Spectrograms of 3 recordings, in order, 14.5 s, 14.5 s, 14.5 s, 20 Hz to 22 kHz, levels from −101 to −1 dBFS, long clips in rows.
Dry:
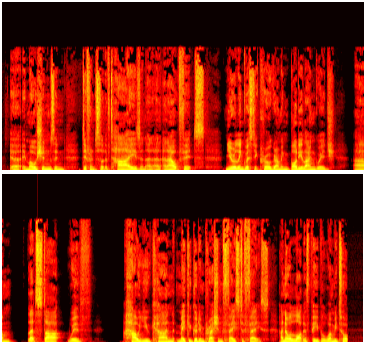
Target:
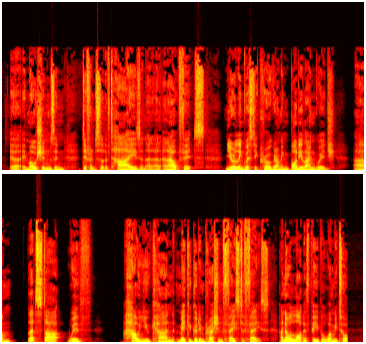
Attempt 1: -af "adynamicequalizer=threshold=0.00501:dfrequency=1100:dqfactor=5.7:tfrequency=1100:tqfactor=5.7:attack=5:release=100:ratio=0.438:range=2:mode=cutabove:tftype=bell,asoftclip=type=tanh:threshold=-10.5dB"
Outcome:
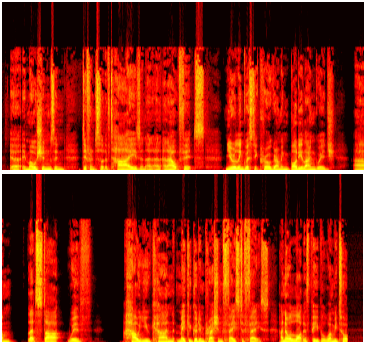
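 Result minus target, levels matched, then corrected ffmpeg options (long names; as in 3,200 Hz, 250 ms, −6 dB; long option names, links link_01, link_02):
soft clipping: distortion +20 dB
-af "adynamicequalizer=threshold=0.00501:dfrequency=1100:dqfactor=5.7:tfrequency=1100:tqfactor=5.7:attack=5:release=100:ratio=0.438:range=2:mode=cutabove:tftype=bell,asoftclip=type=tanh:threshold=0dB"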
